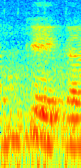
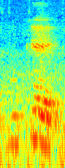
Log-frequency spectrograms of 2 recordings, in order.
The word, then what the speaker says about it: Bukeka: Bukeka, and I said, I know I'm not pronouncing it right, because now I'm in the home, where in the motherland, right? And I was like, so tell me how to pronounce it. And they're like, Bukeka, it's Bukeka.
